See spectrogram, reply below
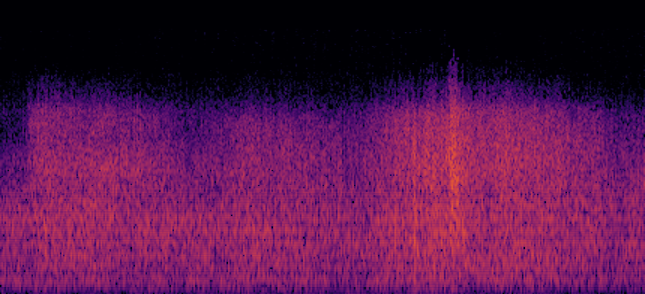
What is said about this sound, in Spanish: Al día siguiente, por la mañana, el agua del mar azota las orillas de la ciudad de Valencia.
